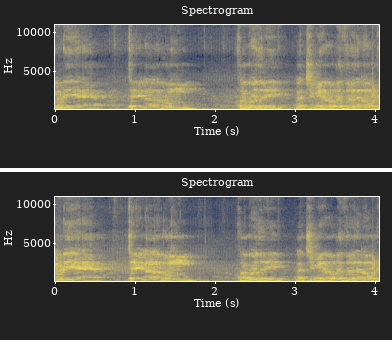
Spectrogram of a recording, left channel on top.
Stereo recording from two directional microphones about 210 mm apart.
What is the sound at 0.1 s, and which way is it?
A man's voice, 55° left (ahead or behind).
